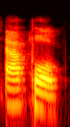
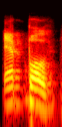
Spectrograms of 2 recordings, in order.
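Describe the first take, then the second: First: "apple" with an open A, as in "cat". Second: "apple" said as "epple", with an E vowel; wrong E-like vowel. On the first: Teacher correcting learners, "apple" with an open A sound. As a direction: open up the first vowel of "apple". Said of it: "is not apple, it's apple". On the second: Teacher showing learners the mistake, "apple" with an E vowel. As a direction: open "apple" with the E of "bed". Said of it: "is not apple". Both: Shown as a demonstration.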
